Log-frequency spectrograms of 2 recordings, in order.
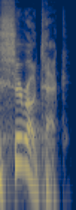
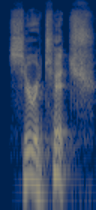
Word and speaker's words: Sirotich: Sirotich. Sirotich. Sirotich. Yep. I have to pronounce that.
